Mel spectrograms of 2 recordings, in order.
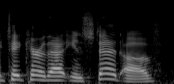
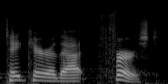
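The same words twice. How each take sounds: First: Said in the usual way. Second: Slow, weighty "Take care of that first" with a leaning stress on "first"; preacher correcting the misreading, slowly landing "first". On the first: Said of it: "It doesn't say". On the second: Shown as a demonstration. Steady, slow weight on "first". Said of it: "He says".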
